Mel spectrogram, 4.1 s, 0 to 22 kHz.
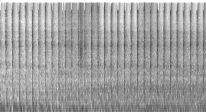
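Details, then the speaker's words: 2011 Kia Sorento XM 2.4L 4-cylinder 6-speed auto FWD, ignition on, engine off: sharp, even ticking about four per second from under the dash; jammed A/C servo (blend door actuator) motor, replaced. "hi guys uh this is 2011 Kia Sorento so this car had a problem is when you put the key on it you can see the noise coming for the cell motor is coming in underneath"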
